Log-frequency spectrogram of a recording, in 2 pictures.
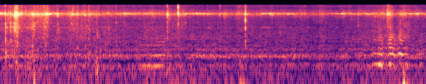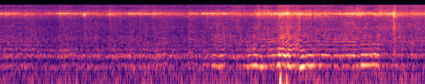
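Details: Wild honeybees (ligwan) swarming at a forest beehive during a honey harvest, described as fierce and stinging; a steady low droning hum with a clear higher overtone runs throughout, with crackling handling noises and a faint high hiss.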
